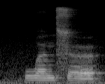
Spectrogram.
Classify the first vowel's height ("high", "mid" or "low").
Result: low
